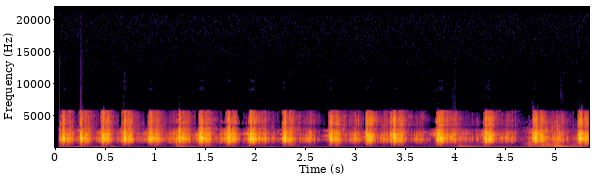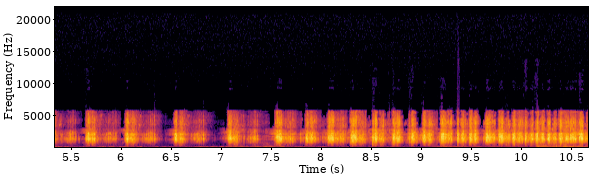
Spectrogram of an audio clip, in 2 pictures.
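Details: Western diamondback rattlesnake rattling: a dry, buzzy rattle in rapid pulsed bursts, surging and easing over about ten seconds with brief pauses, steady and harsh, no other clear sounds.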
